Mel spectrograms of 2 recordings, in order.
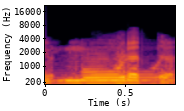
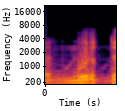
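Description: First: ਮੂਰਤ with long ੂ and a fully voiced ਰ; full r sound. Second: ਮੁਰਤ short, with r crushed into t; wrong pronunciation. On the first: Teacher telling children to sound the r, full pronunciation. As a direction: stretch ਮੂ, then give ਰਤ its vowel. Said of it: "ਰਾਰੇ ਦੀ ਆਵਾਜ਼ ਪੂਰੀ ਕੱਢਣੀ". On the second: Teacher showing children what not to say, shortened. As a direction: cut ਮੁਰਤ to one quick syllable. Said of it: "ਨਹੀਂ ਬੋਲਣਾ". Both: Shown as a demonstration.

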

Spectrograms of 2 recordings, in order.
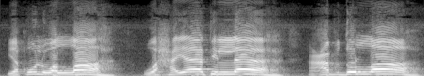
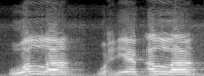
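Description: First: والله, الله and عبد الله said slowly with a clear final ha; slow, deliberate والله وحياة الله عبد الله, every ha sounded; correct pronunciation. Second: والله and الله said as "walla", "lla", final ha dropped; mispronounced Allah. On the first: Preacher shows the correct form to the congregation, slowly. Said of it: "هذا اللفظ الصحيح". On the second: Preacher mimics everyday swearing, final ha swallowed. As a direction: careless والله وحياة الله without the ha. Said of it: "هذا تحريف". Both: Shown as a demonstration.

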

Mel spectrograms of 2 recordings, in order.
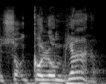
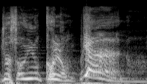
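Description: First: Louder, playful Spanish pronunciation; lightly put-on Spanish accent. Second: Loud, high, proud Spanish declaration; big mock-proud Spanish accent; hammed-up Spanish accent. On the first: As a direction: say it in Colombian Spanish. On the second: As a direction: shout it in showy Colombian Spanish. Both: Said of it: "I can say it 'cause I'm".

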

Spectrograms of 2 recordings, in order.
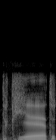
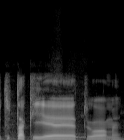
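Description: First: Said in the usual way. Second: Slow, loud stern order. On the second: Real, not acted. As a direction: spell it out to calm the beast. Ordering creature to stay.

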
